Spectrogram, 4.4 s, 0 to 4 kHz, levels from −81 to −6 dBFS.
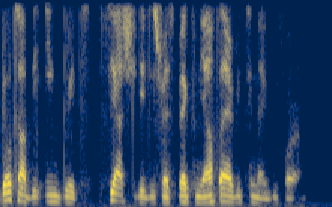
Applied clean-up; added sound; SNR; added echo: neural mask model DeepFilterNet 3.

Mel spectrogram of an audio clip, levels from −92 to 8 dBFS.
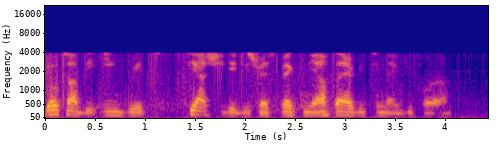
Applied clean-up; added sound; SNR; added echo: neural separator model SepFormer DNS4.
